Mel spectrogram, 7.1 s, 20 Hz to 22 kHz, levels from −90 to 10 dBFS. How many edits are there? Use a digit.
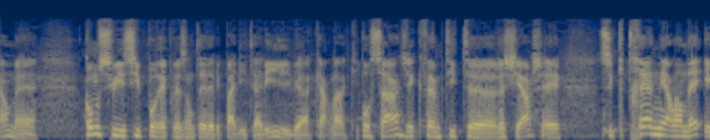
4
